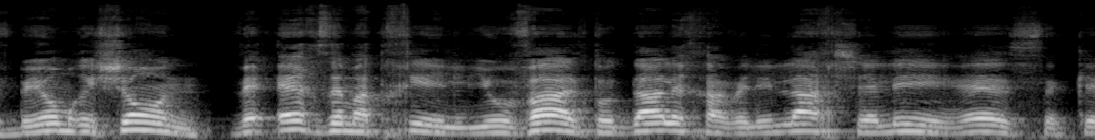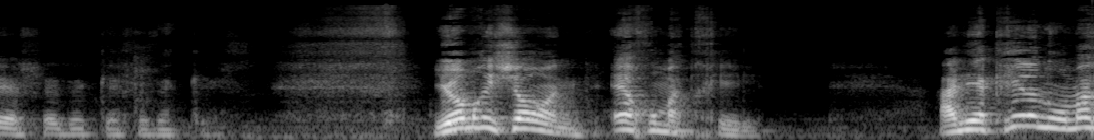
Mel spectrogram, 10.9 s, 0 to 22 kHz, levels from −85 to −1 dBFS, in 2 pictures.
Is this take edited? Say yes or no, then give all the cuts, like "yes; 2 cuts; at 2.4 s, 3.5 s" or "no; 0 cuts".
yes; 1 cut; at 1.1 s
